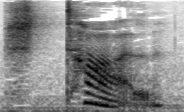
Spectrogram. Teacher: remember that T should be spoken as a real T and not softened to a D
